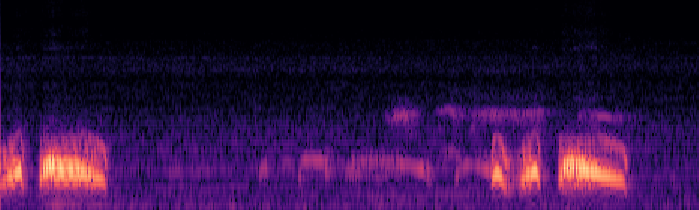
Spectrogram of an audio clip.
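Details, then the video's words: Spotted dove cooing while fighting and calling: two strong coos open, then softer faint coos, then a hiccupping double note and a long falling coo; quiet background. "cu gáy thúc đấu & gáy gọi"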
